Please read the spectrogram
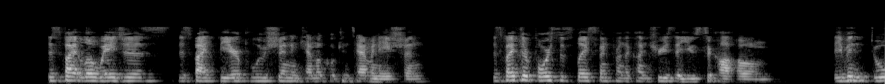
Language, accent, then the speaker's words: English; Houston, Texas, United States; also born or lived in Baytown; I'm a Houstonian from East Houston and Baytown.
